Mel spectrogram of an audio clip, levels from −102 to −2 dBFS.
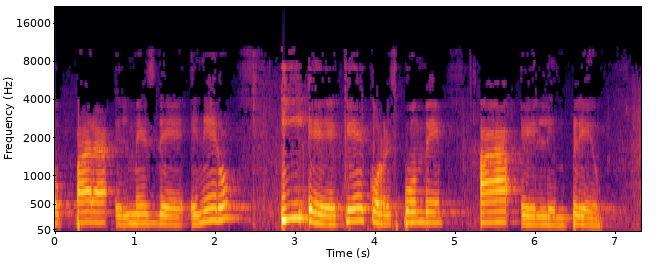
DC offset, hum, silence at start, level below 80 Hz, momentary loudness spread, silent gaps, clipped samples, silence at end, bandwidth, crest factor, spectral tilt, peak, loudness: under 0.1%; none; 0 s; -52 dBFS; 9 LU; none; under 0.1%; 0.45 s; 10 kHz; 18 dB; -8.5 dB/octave; 0 dBFS; -18 LUFS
